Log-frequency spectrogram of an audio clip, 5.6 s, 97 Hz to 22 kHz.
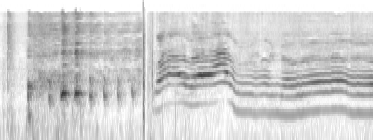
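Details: Domestic cat in a funny cat compilation from 2023: a run of quick pulsed sounds, then a long drawn-out yowl lasting about three seconds, rising slightly, holding steady, then dropping to a lower, flatter tone.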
